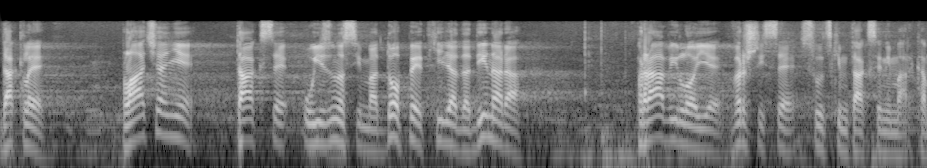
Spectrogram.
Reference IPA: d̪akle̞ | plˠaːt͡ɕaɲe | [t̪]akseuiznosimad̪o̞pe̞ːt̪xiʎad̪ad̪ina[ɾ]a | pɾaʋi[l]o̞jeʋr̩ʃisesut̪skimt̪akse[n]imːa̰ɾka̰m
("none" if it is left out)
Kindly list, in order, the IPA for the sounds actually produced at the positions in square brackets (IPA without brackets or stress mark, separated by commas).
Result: t̪, ɾ, l, n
